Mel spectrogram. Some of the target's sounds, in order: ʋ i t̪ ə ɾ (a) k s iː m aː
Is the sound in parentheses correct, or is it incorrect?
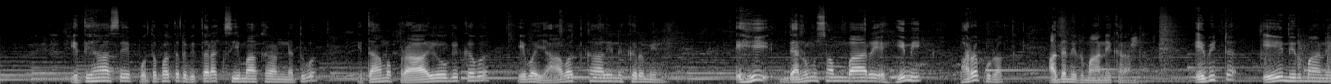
correct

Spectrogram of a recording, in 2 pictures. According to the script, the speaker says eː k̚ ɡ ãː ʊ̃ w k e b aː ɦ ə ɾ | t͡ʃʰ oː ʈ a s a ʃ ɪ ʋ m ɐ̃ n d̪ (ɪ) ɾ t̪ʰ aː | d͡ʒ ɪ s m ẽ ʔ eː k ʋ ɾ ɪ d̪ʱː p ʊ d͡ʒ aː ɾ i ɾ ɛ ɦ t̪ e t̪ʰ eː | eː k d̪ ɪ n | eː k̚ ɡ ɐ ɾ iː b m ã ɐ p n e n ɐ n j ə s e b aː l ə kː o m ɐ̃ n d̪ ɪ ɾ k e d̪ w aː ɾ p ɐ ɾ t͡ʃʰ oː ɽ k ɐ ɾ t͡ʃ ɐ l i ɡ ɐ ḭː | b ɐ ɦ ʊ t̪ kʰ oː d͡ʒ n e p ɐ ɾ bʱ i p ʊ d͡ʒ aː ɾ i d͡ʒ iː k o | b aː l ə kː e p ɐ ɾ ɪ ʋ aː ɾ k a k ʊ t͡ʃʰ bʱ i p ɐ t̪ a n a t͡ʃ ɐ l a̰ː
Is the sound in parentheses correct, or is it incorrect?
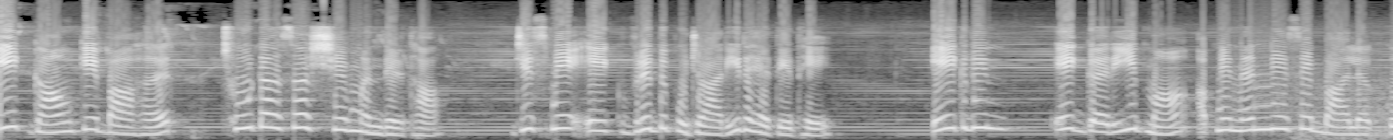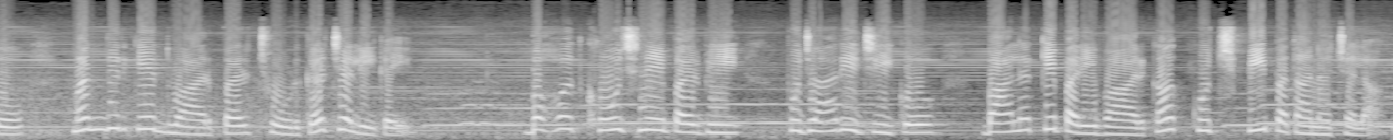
correct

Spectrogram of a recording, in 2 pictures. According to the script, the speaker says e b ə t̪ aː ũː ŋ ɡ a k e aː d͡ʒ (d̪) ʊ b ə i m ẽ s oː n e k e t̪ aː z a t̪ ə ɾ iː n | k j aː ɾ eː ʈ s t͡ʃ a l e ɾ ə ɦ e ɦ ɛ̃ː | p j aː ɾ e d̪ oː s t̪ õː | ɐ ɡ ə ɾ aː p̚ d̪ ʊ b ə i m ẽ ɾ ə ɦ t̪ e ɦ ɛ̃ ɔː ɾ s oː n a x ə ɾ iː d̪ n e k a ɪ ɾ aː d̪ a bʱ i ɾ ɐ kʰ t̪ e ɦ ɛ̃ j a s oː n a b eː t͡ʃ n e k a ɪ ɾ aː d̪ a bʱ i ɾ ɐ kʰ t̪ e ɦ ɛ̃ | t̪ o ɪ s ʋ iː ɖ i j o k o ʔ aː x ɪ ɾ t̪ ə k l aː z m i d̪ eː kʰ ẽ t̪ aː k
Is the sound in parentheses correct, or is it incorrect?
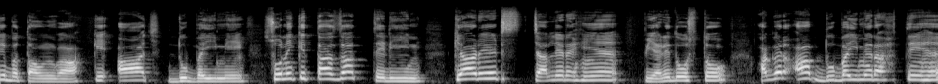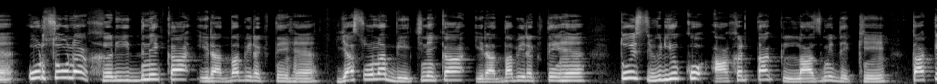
correct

